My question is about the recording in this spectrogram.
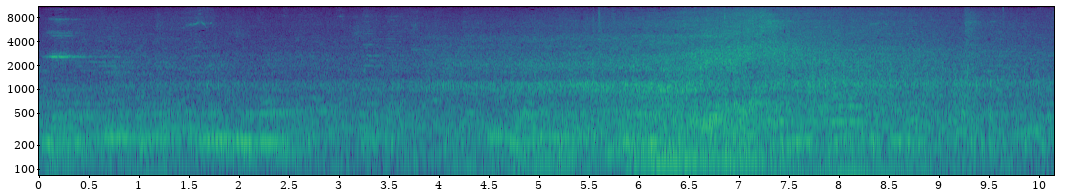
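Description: A car driving slowly past close by on a paved street: its noise swells to its loudest about seven seconds in, then fades.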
